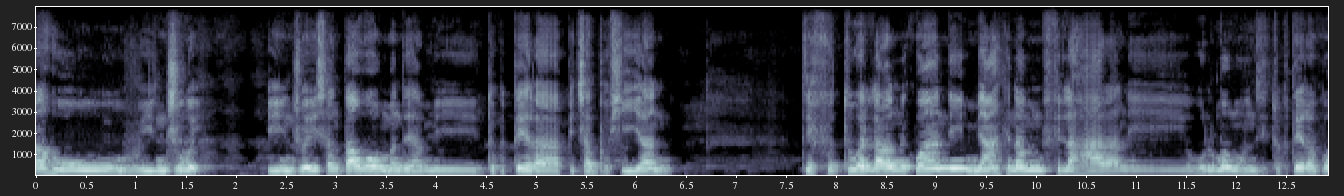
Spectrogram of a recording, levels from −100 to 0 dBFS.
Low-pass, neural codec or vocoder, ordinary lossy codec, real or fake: none; none; none; real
